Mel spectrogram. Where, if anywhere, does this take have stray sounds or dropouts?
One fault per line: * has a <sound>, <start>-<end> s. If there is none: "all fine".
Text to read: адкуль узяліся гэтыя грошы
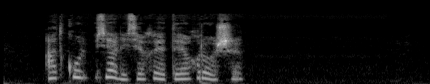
all fine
